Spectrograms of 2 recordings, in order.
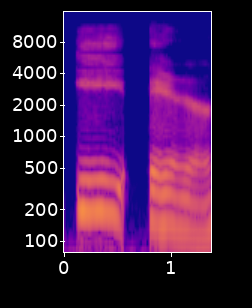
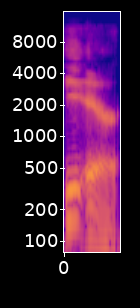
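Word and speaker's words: ایران: Well, in Farsi, it's more like E-air. E-air, emphasis on the second syllable.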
